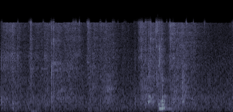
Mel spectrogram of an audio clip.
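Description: Handling noise: rustling with light clicks and knocks as the air rifle is moved about on a fabric beanbag rest, with a short murmured voice about three seconds in.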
